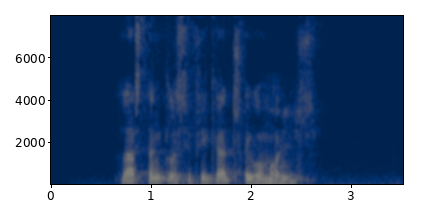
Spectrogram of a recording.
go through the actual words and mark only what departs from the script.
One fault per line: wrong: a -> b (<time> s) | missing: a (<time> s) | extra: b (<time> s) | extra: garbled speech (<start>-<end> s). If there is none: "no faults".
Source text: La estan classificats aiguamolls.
no faults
